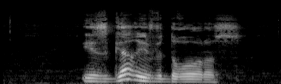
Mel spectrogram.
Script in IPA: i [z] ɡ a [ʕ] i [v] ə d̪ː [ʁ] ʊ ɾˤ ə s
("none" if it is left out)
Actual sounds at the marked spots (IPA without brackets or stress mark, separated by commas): z, ʁ, v, ʁ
